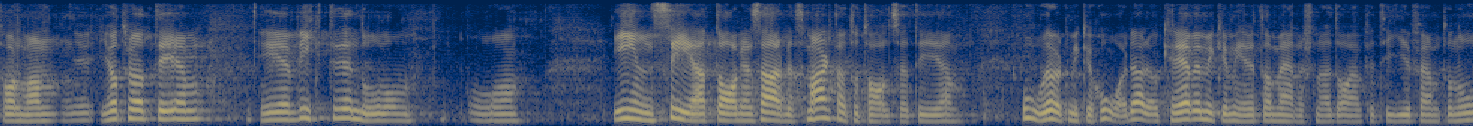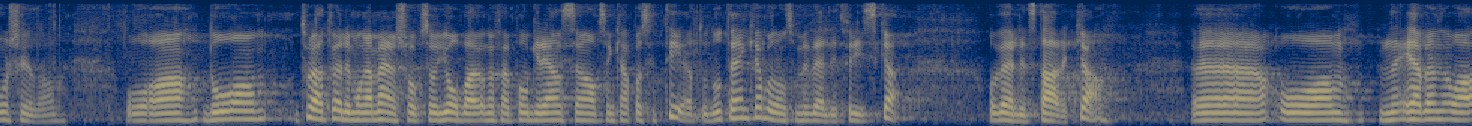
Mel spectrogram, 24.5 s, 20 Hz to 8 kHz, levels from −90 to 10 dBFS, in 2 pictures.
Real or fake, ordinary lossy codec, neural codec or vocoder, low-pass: fake; none; vocoder, 22.05 kHz, 80 mel bands, HiFi-GAN; 7.2 kHz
